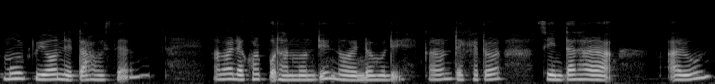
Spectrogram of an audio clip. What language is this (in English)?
Assamese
